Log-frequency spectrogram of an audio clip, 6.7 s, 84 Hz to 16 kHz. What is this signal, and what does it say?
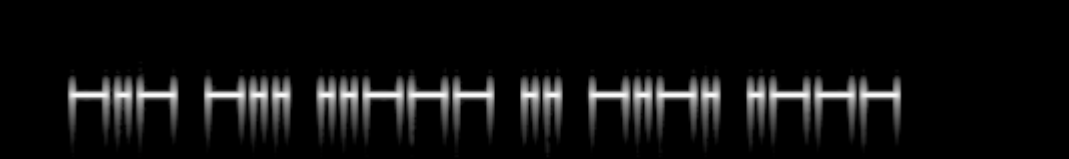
Morse code, heard as a keyed tone, about 17 wpm, 700 Hz. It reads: KD2ICJ
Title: USA Call Signs - 6 Characters - Repeated 3x - 17wpm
